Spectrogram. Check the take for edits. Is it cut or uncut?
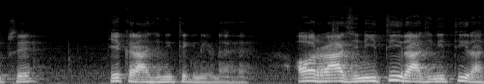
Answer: uncut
